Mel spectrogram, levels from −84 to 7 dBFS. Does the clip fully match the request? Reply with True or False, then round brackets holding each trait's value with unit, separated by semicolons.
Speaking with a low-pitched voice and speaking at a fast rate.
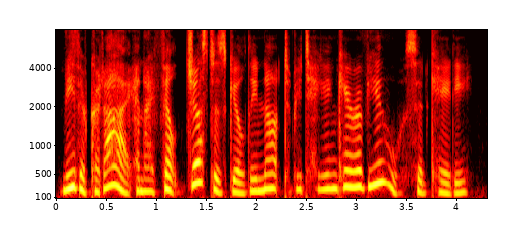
False (230 Hz; 250 wpm)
